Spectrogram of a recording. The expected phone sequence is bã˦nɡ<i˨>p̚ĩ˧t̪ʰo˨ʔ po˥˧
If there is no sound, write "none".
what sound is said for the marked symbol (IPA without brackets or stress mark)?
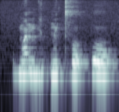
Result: i˨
